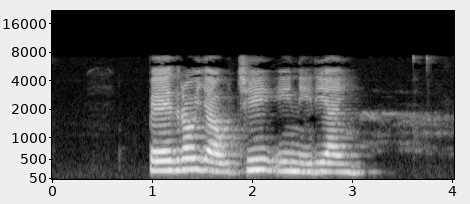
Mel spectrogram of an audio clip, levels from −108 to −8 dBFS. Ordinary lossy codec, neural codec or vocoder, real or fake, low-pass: MP3, 64 kbps; none; real; 7.2 kHz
